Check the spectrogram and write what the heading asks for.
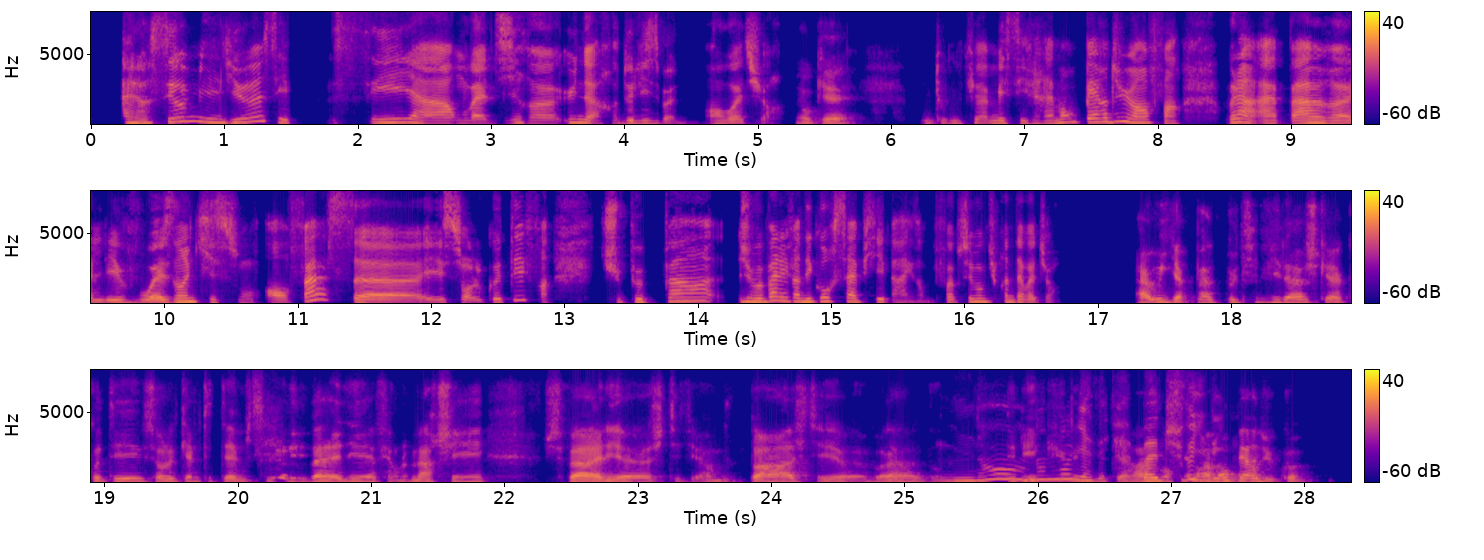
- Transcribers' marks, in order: other background noise
- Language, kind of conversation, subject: French, podcast, Raconte un souvenir d'enfance lié à tes origines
